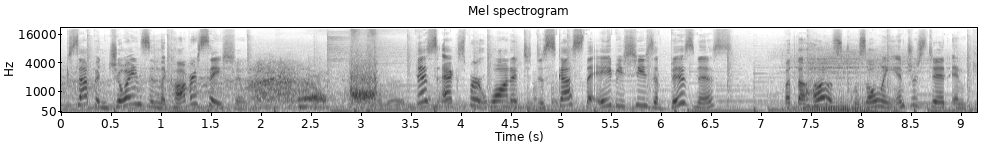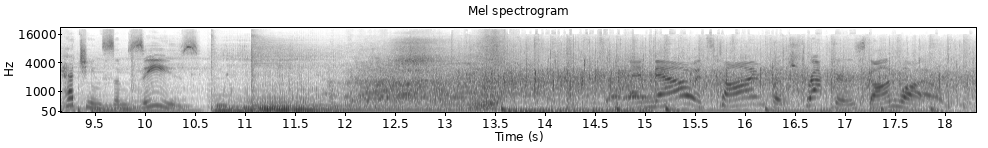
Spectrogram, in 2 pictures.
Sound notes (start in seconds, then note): 10.6 host snoring; 12.0 audience laughing and clapping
